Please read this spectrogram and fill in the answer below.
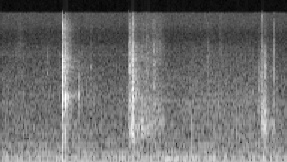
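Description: Small tabletop handling sounds: a sharp click about half a second in, then a weaker click with a brief rustle a little after a second, as a small plastic jewelry bag and a marker are handled.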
